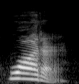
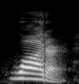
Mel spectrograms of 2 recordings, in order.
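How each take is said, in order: No difference in how they are said.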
